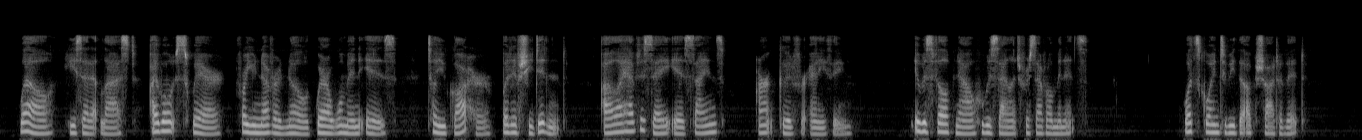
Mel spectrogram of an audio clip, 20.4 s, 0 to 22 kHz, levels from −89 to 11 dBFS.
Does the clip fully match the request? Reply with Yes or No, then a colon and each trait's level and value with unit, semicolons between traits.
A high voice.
Yes: high, 200 Hz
